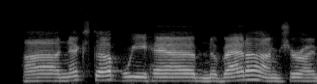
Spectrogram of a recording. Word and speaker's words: Nevada: go ahead okay uh next up we have nevada i'm sure i mispronounced that so rachel maybe you can correct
